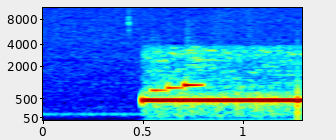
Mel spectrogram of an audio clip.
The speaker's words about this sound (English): Let me call one more caller and see what the deal is.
